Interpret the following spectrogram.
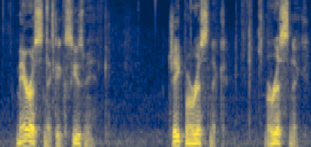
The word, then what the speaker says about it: Marisnick: so who's behind torque another pirate it's Jake marsnick marisnick excuse me Jake marisnik marisnik marisnick my pronunciation skills need to improve at two in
